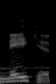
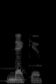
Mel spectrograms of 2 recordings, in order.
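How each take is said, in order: First: The first vowel sounds like 'ay'. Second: The first vowel sounds like short 'e'. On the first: The speaker calls it right. "I don't say naked" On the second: The speaker calls it wrong. "like with an E"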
